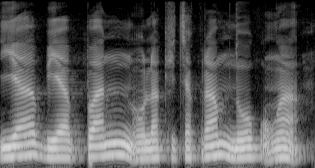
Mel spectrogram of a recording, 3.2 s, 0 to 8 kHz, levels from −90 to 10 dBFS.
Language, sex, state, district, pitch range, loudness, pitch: Garo, male, Meghalaya, West Garo Hills, 120-140 Hz, -14 LUFS, 125 Hz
